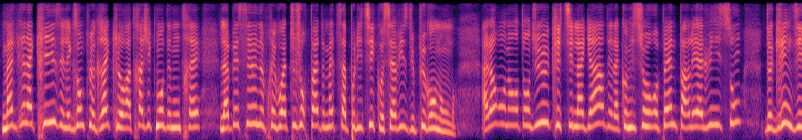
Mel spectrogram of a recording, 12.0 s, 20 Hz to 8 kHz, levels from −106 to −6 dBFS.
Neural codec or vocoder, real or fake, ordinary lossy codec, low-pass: codec, 24 kHz, 1.2 kbps, DualCodec; fake; none; 7.2 kHz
